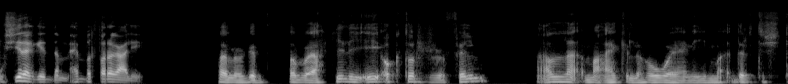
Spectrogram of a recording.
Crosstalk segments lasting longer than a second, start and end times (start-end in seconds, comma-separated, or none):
none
